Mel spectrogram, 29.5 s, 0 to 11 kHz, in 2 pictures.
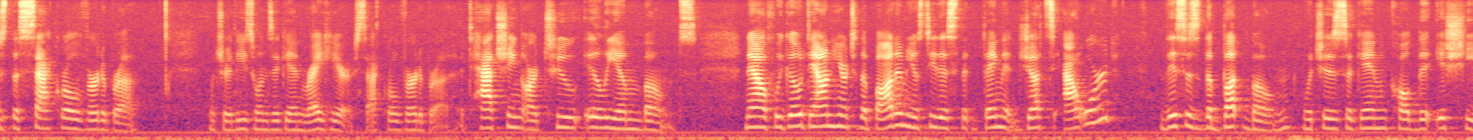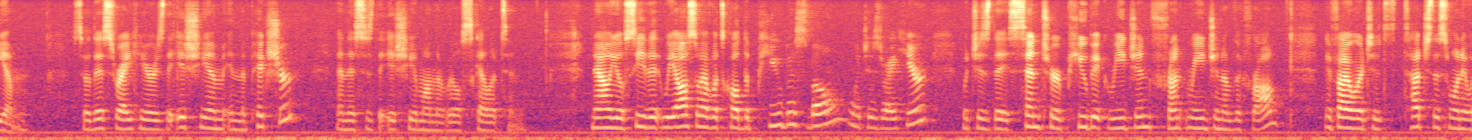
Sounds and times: Speech: 0:00.0 - 0:01.4, 0:02.1 - 0:20.0, 0:20.6 - 0:29.4.

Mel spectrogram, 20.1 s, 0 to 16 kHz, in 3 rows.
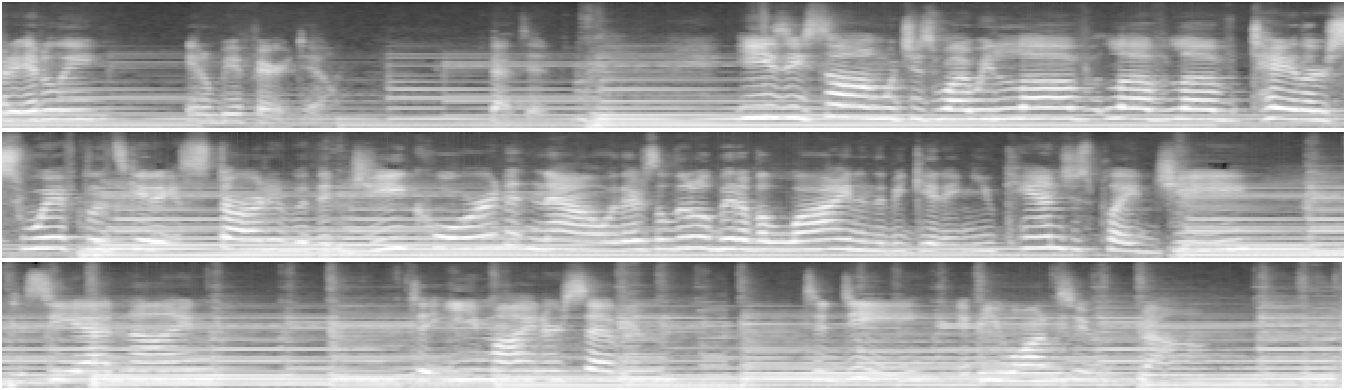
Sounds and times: Speech: 0:00.0 - 0:01.7, 0:02.4 - 0:02.8, 0:03.7 - 0:14.4, 0:17.5 - 0:19.5
Strum: 0:00.0 - 0:20.1.

